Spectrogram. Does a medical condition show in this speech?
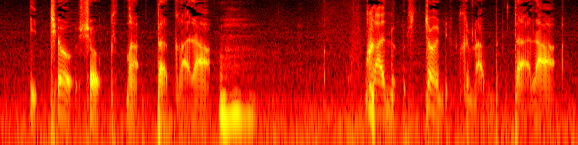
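Yes: myasthenia gravis; body strength gradually lost, onset at age 24, ventilator since age 26.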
